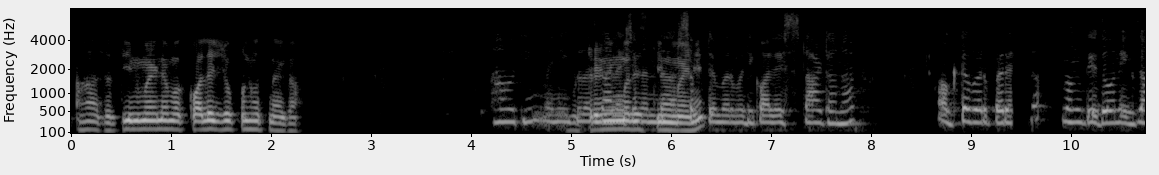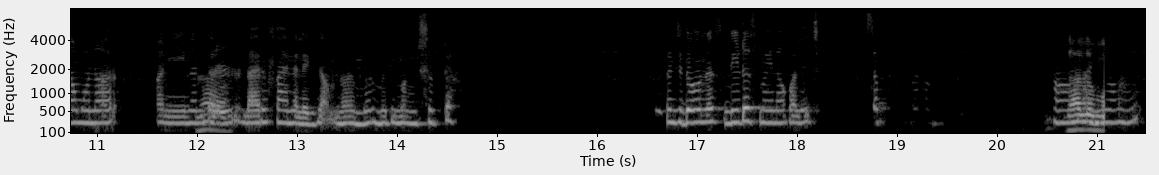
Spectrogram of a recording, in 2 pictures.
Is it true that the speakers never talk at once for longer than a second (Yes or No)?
No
